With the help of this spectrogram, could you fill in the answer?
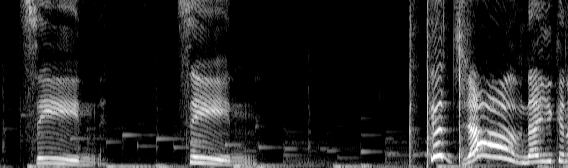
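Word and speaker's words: zehn: zed don't forget it whenever there is an h after a vowel in german any vowel the vowel becomes long so it's not sin here it's seen good job now you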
